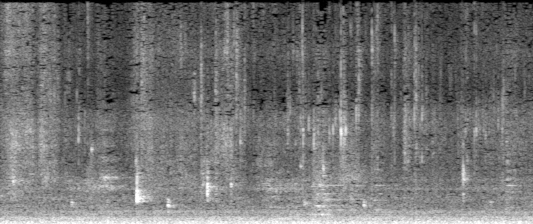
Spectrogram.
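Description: Whey dripping from a squeezed cotton cloth of chhena into a steel mesh strainer set over a pot: a few faint separate drips, one a little louder about a second and a half in, over a low steady hum.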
